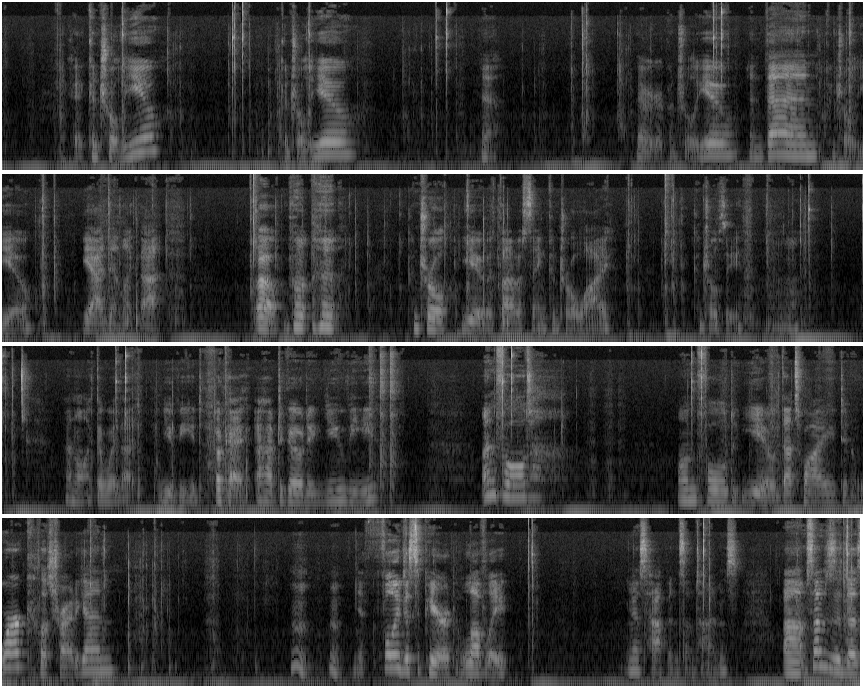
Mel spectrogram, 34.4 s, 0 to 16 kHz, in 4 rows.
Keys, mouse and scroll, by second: 1.4 ctrl+u, 2.8 click, 3.3 ctrl+u, 4.8 click, 6.0 ctrl+u, 7.6 click, 8.6 ctrl+y, 13.4 ctrl+u, 13.5 click, 15.5 ctrl+z, 17.6 alt+click, 18.9 click, 22.7 click, 23.2-23.7 scroll, 23.9 middle click, 24.5 click, 27.5 ctrl+u, 30.3 click, 33.2 click.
